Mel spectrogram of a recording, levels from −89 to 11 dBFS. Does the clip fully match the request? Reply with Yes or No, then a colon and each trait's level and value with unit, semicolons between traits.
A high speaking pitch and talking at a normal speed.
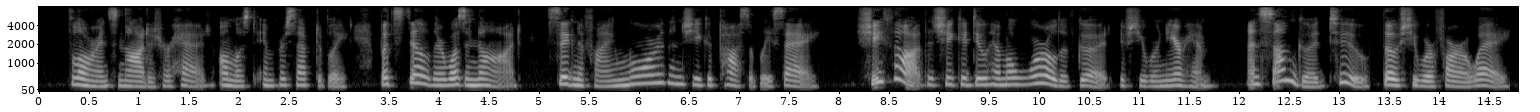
Yes: high, 210 Hz; average, 180 wpm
